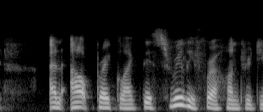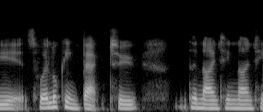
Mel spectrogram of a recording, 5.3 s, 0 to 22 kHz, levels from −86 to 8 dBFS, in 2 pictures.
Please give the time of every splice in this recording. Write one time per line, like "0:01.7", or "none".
none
